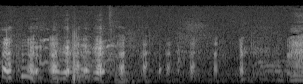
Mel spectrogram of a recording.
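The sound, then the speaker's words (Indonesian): A crow caws in a rapid run of harsh, raspy calls, about a dozen short bursts over two seconds, moderately loud, with no talking over it. “ada ada burung gagak lagi bilang ke gagak bacot bacot bacot bohong bohong”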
